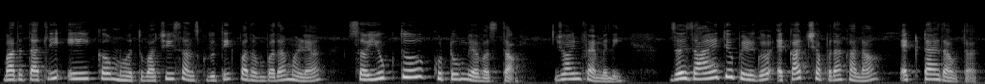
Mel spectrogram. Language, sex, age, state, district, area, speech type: Goan Konkani, female, 30-45, Goa, Salcete, rural, spontaneous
